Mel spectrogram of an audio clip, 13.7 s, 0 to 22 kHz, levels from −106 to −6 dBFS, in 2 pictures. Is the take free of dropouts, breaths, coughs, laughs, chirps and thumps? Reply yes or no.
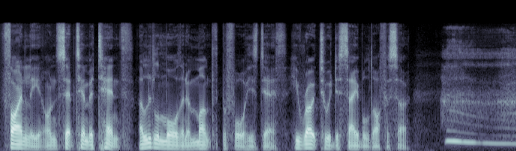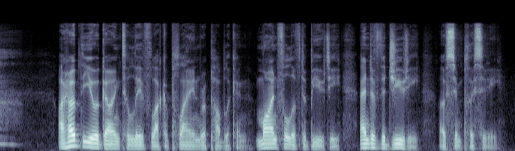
no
